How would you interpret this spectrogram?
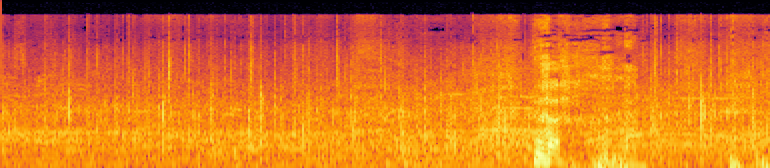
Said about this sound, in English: This is just constant applause for the players coming up.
